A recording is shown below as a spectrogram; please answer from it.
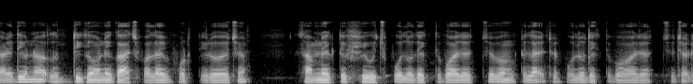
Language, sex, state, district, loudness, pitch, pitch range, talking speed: Bengali, male, West Bengal, Jhargram, -18 LUFS, 100 Hz, 100-105 Hz, 215 wpm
